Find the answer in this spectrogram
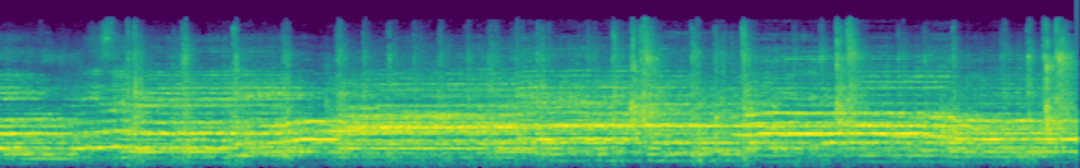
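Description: A choir of many voices singing a Christmas song in held harmony, with piano accompaniment.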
